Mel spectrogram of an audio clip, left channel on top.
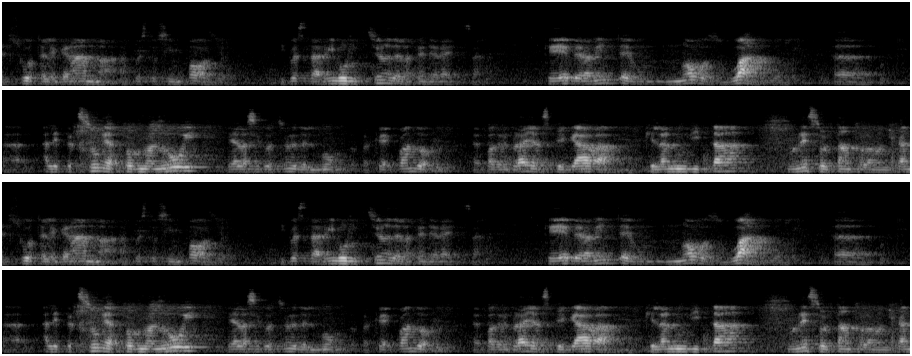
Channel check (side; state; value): both; identical; correlation 1.00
